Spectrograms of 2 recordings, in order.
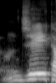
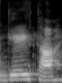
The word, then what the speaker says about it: Geta: When we look at Geta or Geta, it depends on how you pronounce in ecclesiastical or classical way the Latin, we see his face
